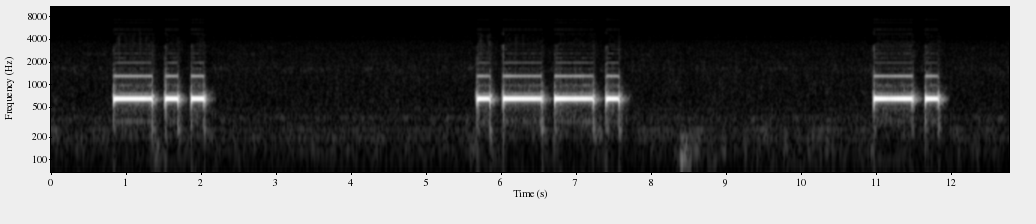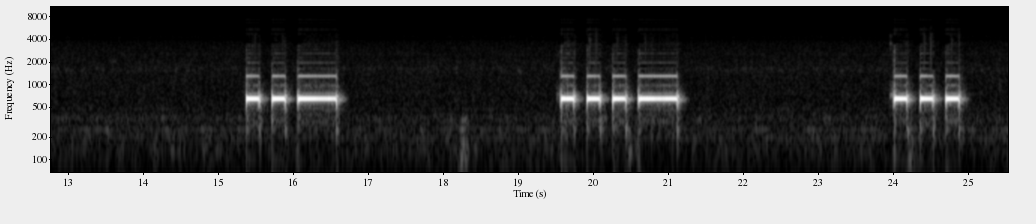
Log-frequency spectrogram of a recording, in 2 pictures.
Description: Morse code, heard as a keyed tone, about 7 wpm, 650 Hz. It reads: D P N U V S
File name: jh8cbh / 2023cw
